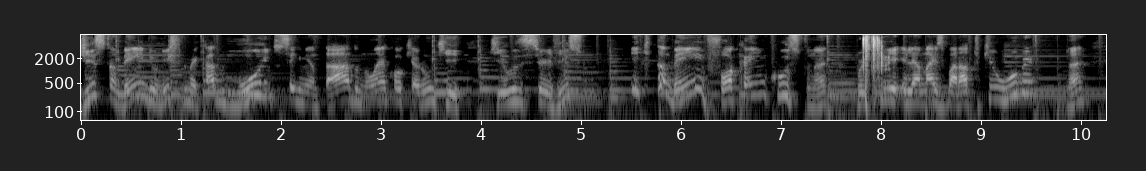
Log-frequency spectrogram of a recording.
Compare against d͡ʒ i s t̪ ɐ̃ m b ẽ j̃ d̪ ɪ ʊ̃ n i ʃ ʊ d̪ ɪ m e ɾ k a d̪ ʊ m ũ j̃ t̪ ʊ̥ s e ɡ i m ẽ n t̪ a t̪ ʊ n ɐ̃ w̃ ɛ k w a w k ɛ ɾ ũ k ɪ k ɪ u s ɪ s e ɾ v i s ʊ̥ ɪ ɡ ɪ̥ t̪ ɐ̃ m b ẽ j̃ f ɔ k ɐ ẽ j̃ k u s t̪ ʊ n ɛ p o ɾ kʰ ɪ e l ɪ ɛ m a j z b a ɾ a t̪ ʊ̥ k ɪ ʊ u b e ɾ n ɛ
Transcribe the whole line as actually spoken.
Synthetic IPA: d͡ʒ i s t̪ ɐ̃ m b ẽ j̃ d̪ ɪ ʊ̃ n i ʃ ʊ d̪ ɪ m e ɾ k a d̪ ʊ m ũ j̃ t̪ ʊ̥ s e ɡ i m ẽ n t̪ a d̪ ʊ n ɐ̃ w̃ ɛ k w a w k ɛ ɾ ũ k ɪ k ɪ u z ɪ s e ɾ v i s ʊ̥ ɪ k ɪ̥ t̪ ɐ̃ m b ẽ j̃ f ɔ k ɐ ẽ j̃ k u s t̪ ʊ n ɛ p o ɾ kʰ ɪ e l ɪ ɛ m a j z b a ɾ a t̪ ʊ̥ k ɪ ʊ u b e ɾ n ɛ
